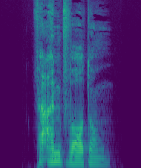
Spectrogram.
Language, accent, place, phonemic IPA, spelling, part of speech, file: German, Germany, Berlin, /fɛɐ̯ˈʔantvɔʁtʊŋ/, Verantwortung, noun, De-Verantwortung.ogg
- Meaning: responsibility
